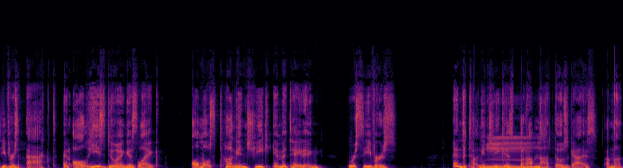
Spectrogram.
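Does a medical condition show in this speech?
Yes: vocal cord surgery; vocal cord problem, not uncommon, long search for diagnosis, vocal cord surgery by ear nose and throat surgeon; voice compromised, objectively worse than usual, unsure if voice returns to 100%.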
